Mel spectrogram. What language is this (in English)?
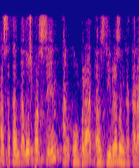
Catalan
